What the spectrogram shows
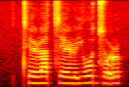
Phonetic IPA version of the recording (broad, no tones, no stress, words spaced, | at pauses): tʰɪɭat͡seːɭ jod͡zoɭ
